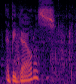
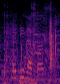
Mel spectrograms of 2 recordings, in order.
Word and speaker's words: Epidaurus: we stopped off at epid darus that's the English pronunciation epidos epidos and this theater was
